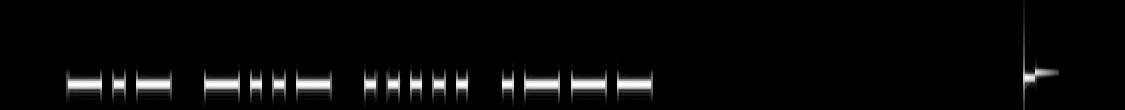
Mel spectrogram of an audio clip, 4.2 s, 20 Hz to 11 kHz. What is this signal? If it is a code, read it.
Morse code, heard as a keyed tone, about 28 wpm, 700 Hz. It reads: KX5J
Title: USA Call Signs - 4 Characters - 3x Character Spacing - 28wpm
